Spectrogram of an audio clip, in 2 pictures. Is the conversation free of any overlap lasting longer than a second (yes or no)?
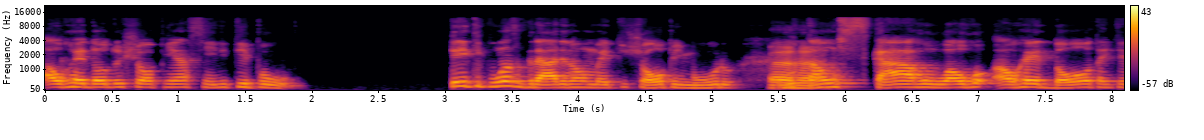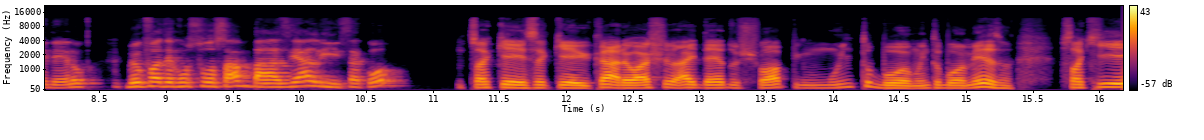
yes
